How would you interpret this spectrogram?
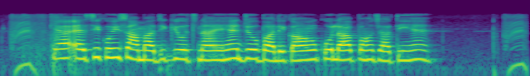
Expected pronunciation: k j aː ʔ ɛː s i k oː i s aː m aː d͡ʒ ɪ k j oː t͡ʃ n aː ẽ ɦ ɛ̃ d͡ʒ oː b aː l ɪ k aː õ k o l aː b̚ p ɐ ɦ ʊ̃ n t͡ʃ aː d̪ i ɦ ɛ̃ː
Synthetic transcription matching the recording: k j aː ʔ ɛː s i k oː i s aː m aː d͡ʒ ɪ k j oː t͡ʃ n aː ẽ ɦ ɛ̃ d͡ʒ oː b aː l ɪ k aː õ k o l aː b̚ p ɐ ɦ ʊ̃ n t͡ʃ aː t̪ i ɦ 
